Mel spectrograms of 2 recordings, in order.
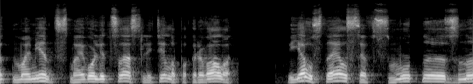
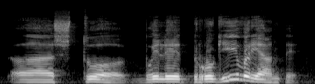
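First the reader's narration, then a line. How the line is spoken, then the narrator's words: Confused, struggling to articulate. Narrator (Russian): Более-менее справляясь с артикуляцией, растерянно спросил я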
